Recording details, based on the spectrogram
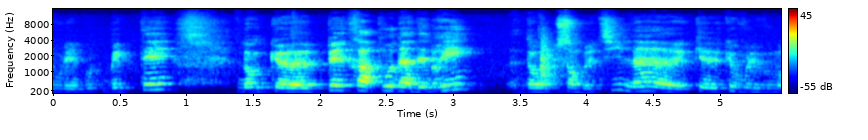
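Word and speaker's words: debriñ: Donc, Petrapo da débris, donc semble-t-il, hein, que voulez-vous manger? Débris, qui s'écrit D-E-B-R-I-N, avec le tilde sur le N, semble-t-il se prononce débris, et donc c'est le verbe manger.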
